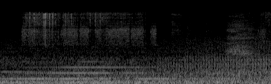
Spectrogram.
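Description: Sparks hiss and crackle.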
